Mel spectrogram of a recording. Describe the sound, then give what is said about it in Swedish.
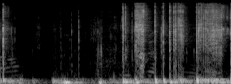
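Adhesive tape is pulled and torn off a roll and applied, giving several short, raspy ripping bursts with quiet speech underneath. “Ju mer tejp vi sätter på den desto bättre.”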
